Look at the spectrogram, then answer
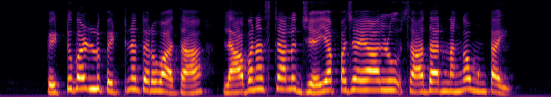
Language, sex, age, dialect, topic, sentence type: Telugu, female, 18-24, Utterandhra, banking, statement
